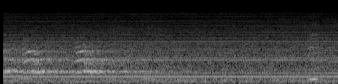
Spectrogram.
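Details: Female Shih Tzu puppy giving two short, high whimpering whines within the first second, then quieter, against a steady low electrical hum.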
